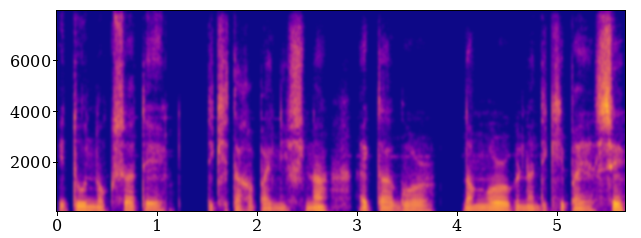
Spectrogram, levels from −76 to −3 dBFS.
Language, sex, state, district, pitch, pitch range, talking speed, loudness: Nagamese, male, Nagaland, Kohima, 100 Hz, 95-115 Hz, 160 wpm, -25 LUFS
